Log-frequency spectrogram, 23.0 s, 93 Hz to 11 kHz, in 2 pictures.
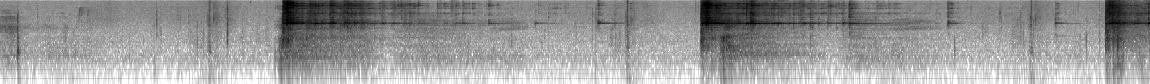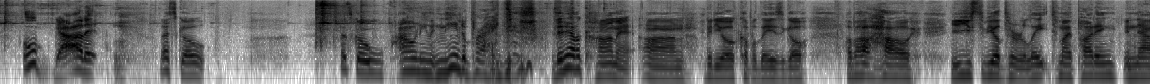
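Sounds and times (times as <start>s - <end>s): chains jangling: 2.8s - 6.2s, 7.0s - 9.7s, 10.4s - 15.5s
discs striking metal chains: 2.8s - 6.3s, 7.0s - 17.0s.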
